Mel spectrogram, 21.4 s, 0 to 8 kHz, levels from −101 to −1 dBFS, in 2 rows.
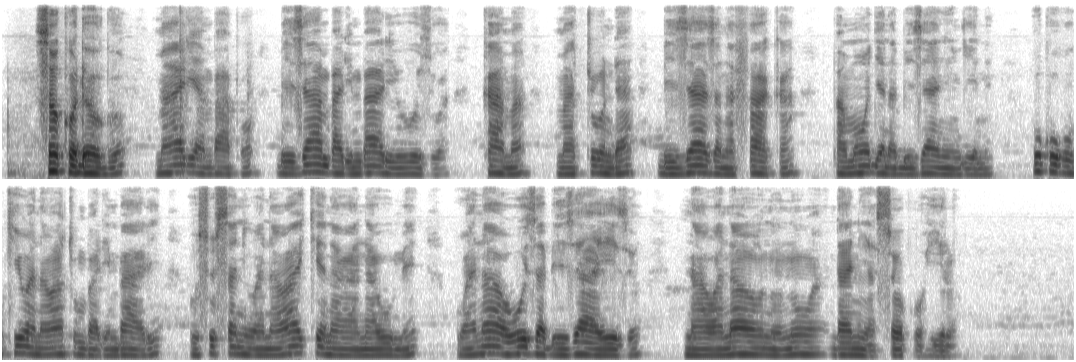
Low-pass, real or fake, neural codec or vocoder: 7.2 kHz; real; none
